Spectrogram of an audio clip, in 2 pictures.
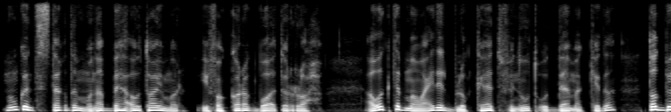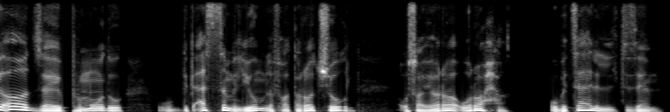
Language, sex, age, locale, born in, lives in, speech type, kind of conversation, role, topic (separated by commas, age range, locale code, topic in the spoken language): Arabic, male, 20-24, ar-EG, Egypt, Egypt, read, expert-assistant, expert, إيه الخطوات اللي ممكن أعملها عشان أعيش حياة صحية أكتر وسط زحمة الشغل وضغوط الحياة؟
